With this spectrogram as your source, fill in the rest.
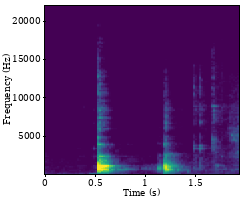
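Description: Pot of keşkek with meat set down on a stove, two close metallic clanks of pot against burner about half a second apart, followed by a faint rattle.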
